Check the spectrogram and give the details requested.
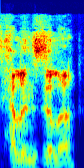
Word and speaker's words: Helen Zille: So we pronounce the name as Helen Zille.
